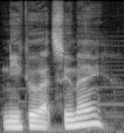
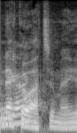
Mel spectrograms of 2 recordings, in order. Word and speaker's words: Neko Atsume: I think you pronounce it Neko Atsume VR for PlayStation VR. – Oh, yeah, Neko Atsume, yeah.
